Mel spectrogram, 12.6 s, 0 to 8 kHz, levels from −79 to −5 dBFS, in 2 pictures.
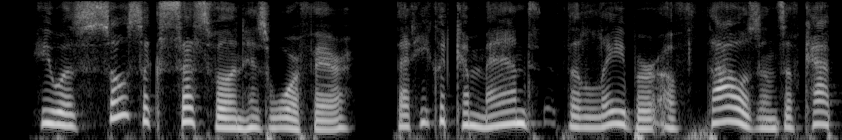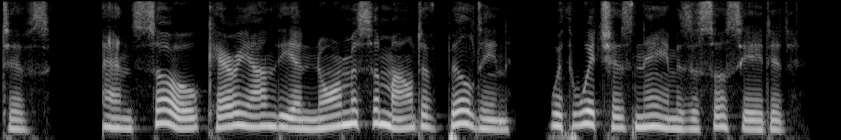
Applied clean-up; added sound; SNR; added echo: none; none; none; none.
